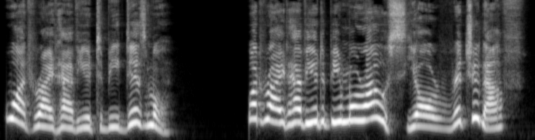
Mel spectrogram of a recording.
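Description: A narrator voicing a cheerful, warm-hearted young nephew in a storybook, earnest and lively, sometimes pleading. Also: medium pitch, a little slow.

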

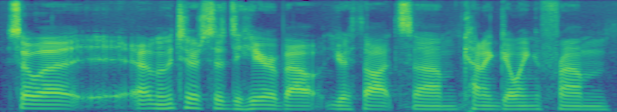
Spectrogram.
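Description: A man co-hosting a podcast, asking questions in a slow, measured way. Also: lowish voice, flat delivery, clean tone. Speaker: podcast co-host. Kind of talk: casual interview talk.

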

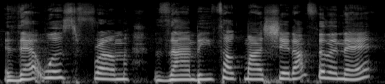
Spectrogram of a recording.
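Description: A woman's voice: fairly high pitch, takes it slowly, a bit bright. A woman co-hosting a casual gossip podcast, brash and profane and joking. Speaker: podcast co-host.

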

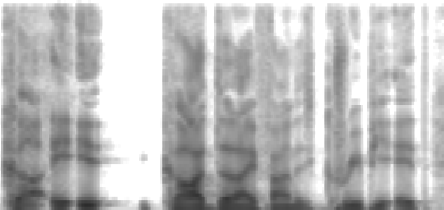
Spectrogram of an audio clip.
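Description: A man's voice: lowish voice, normal speed, dry recording, studio quality. A man from French Canada, a native French speaker, co-hosting a casual book discussion with stammering restarts. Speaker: podcast co-host.

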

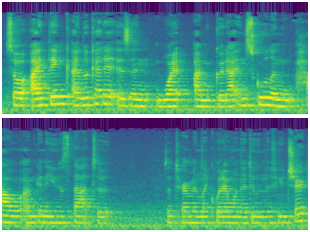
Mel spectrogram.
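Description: A woman's voice: level tone, moderate pace. A teenage female student explaining her view casually. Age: teens. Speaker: school student. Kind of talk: casual discussion. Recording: roomy, clear rumbling noise.

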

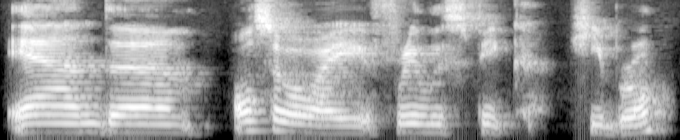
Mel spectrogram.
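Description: A woman's voice: on the low side, flat delivery, slow pace. A woman, a guest in an interview, talking casually with many fillers and restarts. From Israel. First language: Russian.

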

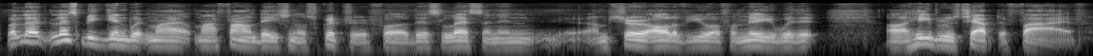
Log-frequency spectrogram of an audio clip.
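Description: A man's voice: sits low, expressive, a little mellow. A man teaching a Bible lesson on a podcast, earnest, with many fillers and restarts. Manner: reads scripture in slow old-fashioned cadence.

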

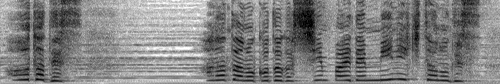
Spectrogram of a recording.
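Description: A woman's voice: extremely high pitch, fairly quick. A woman playing an anxious young sister in a radio drama, speaking politely and hesitantly. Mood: worried, pleading. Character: timid, anxious young younger sister seeking her brother. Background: background music.

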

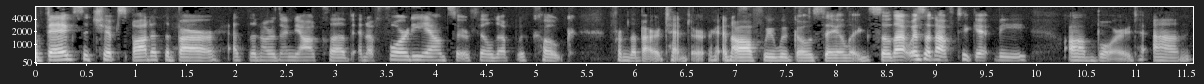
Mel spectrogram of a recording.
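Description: Woman, middle-aged, interview guest, low voice, dry and close, loose chatty delivery. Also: vocal fry, no echo. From Cape Breton, Canada. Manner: rambling, many fillers and restarts. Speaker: podcast guest. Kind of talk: casual interview talk.

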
